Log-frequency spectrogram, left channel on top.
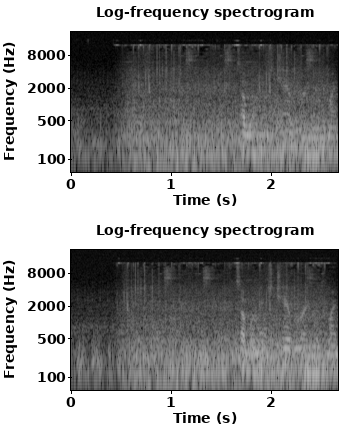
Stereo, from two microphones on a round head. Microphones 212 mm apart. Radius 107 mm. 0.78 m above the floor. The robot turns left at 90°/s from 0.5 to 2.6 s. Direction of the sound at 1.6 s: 80° right.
